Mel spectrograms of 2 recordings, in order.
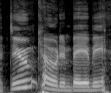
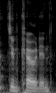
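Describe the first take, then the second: First: Put-on louder, hyped "Doom Coden, baby"; proud proclamation. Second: Said in the usual way. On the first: Shown as a demonstration. Embracing a fan's suggested name, louder hyped cheer. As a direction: proclaim the new name with glee.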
